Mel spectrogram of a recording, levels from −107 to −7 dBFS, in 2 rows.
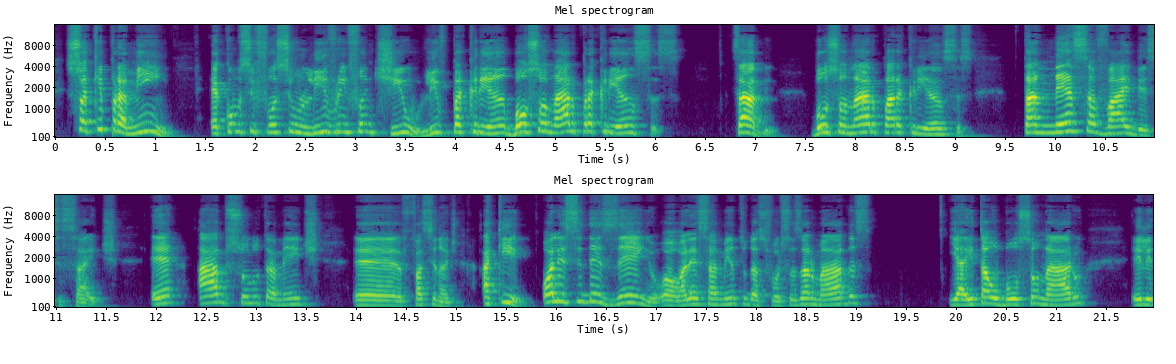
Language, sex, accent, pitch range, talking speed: Portuguese, male, Brazilian, 170-245 Hz, 125 wpm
